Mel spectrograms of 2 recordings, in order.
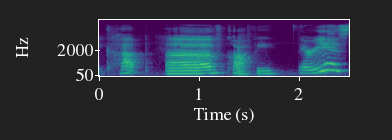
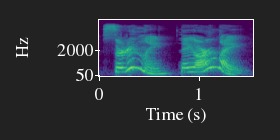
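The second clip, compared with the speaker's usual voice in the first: loud, higher-pitched storybook retort; 8 semitones higher, 6 dB louder than usual. A narrator's reading. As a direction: fire it back emphatically. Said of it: "retorted Mister Tappleton".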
